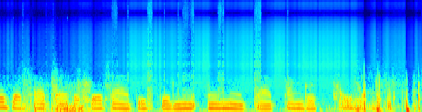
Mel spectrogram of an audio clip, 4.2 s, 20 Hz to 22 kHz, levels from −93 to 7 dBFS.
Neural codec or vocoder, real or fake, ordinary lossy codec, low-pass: none; real; none; none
